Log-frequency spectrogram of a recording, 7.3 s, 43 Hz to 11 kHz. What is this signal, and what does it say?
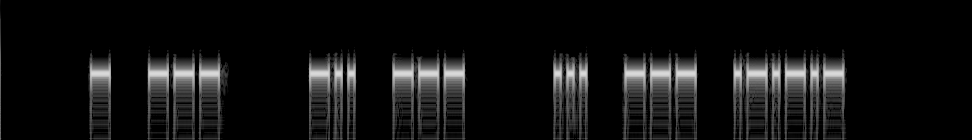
Morse code, heard as a keyed tone, about 25 wpm, spaced as for 18 wpm, 600 Hz. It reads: TO DO SO.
